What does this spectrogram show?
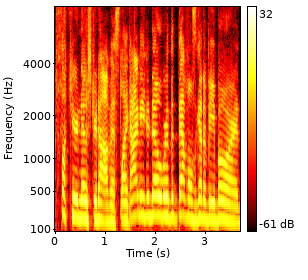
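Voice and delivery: imitated scream. Retelling a movie scene where a character disrupts a lecture: imitating screaming.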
